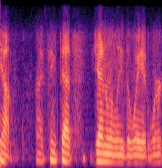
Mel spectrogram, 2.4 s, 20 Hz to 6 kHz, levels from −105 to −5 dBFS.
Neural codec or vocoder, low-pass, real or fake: none; 5.4 kHz; real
